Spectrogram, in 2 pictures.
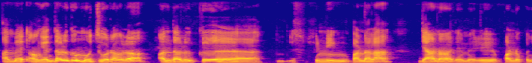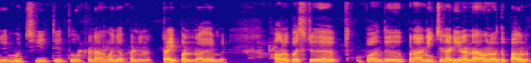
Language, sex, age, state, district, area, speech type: Tamil, male, 18-30, Tamil Nadu, Viluppuram, rural, spontaneous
